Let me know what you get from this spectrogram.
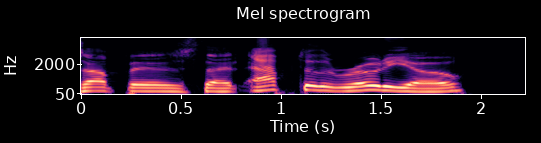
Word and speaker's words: Rodeo: If you go, first of all, to Rodeo, that's the way Copeland pronounced it in his musical composition, Rodeo.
